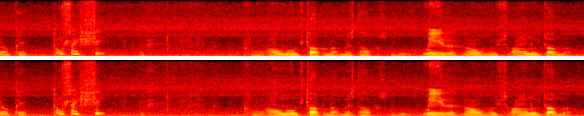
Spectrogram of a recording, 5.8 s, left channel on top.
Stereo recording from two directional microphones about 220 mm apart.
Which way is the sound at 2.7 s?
15° right (ahead or behind).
